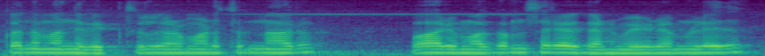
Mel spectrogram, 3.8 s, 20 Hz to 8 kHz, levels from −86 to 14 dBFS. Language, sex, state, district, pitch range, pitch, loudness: Telugu, male, Telangana, Mahabubabad, 140-150 Hz, 145 Hz, -16 LUFS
